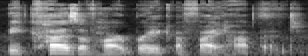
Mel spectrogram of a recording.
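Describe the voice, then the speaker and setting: A young adult woman giving a casual tarot reading, swearing freely, laughing often and rambling in an animated way. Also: extremely low pitch, normal speed, creaky, breathy edge. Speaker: tarot reader.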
